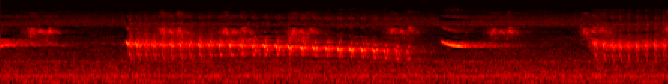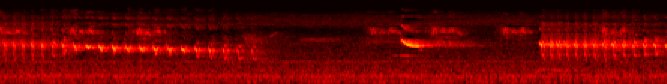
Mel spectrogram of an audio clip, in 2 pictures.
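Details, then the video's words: Woodland kingfisher calling three times in quick succession, each a sharp note followed by a rattling, downward-sliding trill, with faint high chirps in the background. "Call of the Woodland kingfisher"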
